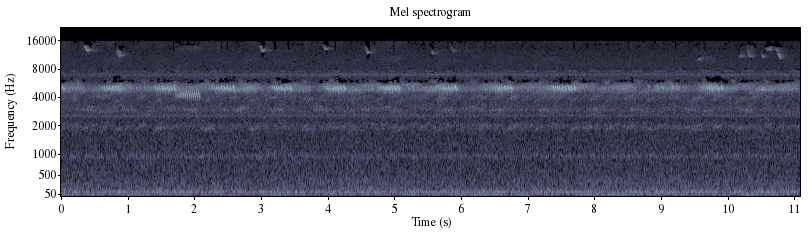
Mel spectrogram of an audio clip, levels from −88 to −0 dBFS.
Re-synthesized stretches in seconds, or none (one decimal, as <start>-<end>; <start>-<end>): 5.9-8.1; 9.5-10.1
